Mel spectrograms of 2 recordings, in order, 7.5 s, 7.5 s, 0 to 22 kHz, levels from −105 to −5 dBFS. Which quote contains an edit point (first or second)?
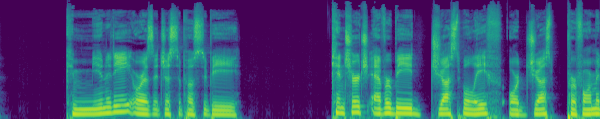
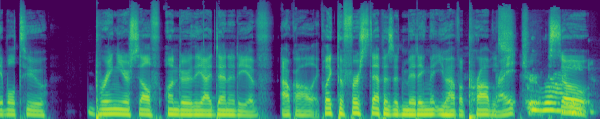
second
